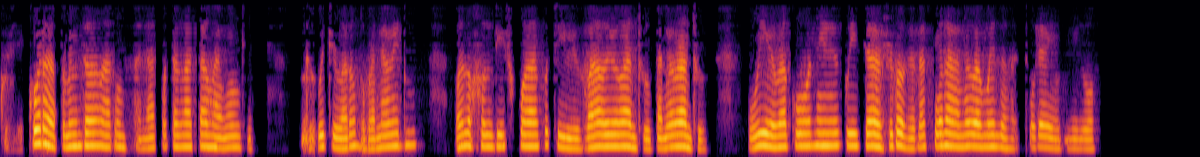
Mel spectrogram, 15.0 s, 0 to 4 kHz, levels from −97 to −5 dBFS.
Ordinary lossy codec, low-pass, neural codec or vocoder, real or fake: AAC, 16 kbps; 3.6 kHz; codec, 16 kHz, 1 kbps, FunCodec, trained on LibriTTS, 50 frames a second; fake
